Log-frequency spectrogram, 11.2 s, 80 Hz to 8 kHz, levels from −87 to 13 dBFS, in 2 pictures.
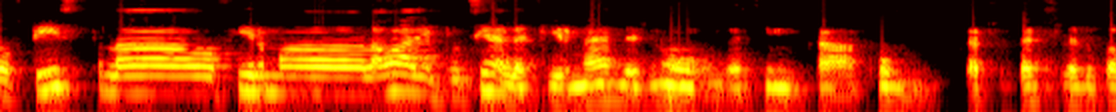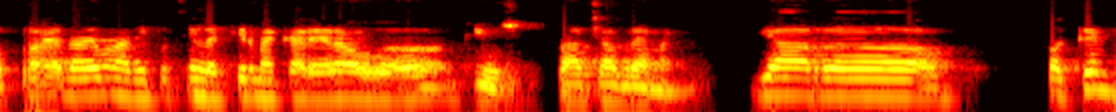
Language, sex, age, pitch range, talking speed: Romanian, male, 30-49, 160-220 Hz, 170 wpm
